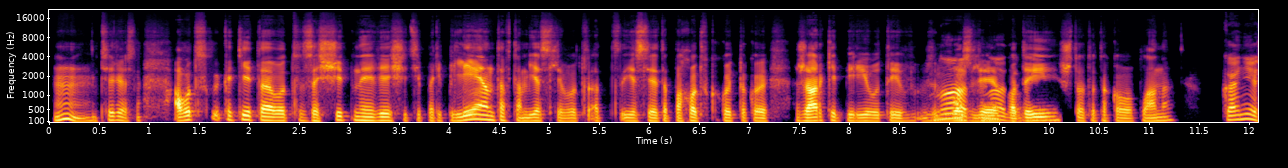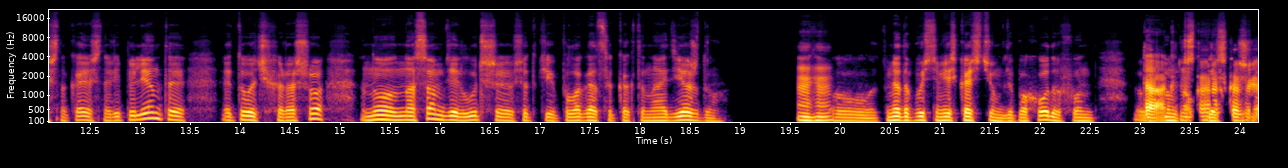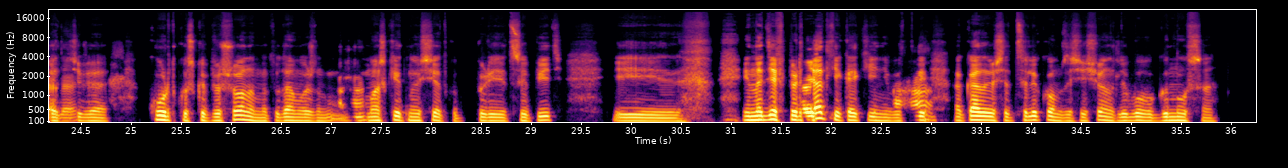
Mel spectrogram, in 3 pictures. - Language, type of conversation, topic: Russian, podcast, Какие базовые вещи ты всегда берёшь в поход?
- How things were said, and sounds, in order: other background noise; tapping; chuckle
